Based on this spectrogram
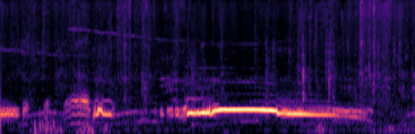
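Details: Pet puter pelung dove hen about to lay eggs gives a drawn-out, level coo lasting over a second after softer broken notes, with other doves cooing faintly in the background.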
